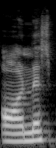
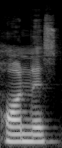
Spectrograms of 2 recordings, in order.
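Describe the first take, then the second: First: The word begins directly with a vowel. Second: The word begins with an h sound. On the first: The speaker calls it right. "इसको हम ऑनेस्ट पढ़ते हैं" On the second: The speaker calls it wrong. "इसको हम ऐसे पढ़ते हैं कि हॉनेस्ट, नहीं ना"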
